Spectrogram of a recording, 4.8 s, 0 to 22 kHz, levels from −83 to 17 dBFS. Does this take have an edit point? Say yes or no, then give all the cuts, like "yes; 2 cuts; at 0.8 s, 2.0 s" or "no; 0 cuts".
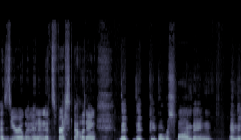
yes; 1 cut; at 2.3 s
